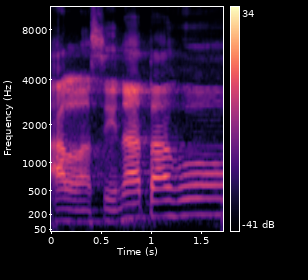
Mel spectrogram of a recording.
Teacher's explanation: Jadi mematinya itu disamarkan. Jadi nah untuk menghasilkan suara yang samar, bibir atas dan bawah tidak terlalu rapat ya, nggak rapat. Alsinatahu gitu ya, nggak rapat, kayak ada jarak selembar kertas ya Pak, sampai kayak ada rasa getaran gitu ya. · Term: Ikhfa safawi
